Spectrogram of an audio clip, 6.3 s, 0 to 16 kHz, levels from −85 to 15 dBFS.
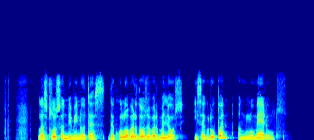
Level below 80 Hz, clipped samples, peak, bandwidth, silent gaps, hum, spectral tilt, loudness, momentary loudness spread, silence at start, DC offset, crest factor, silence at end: -62 dBFS; under 0.1%; -2 dBFS; 7.8 kHz; 3.80-3.85 s; none; -7 dB/octave; -18 LUFS; 10 LU; 0.75 s; under 0.1%; 16 dB; 0.8 s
